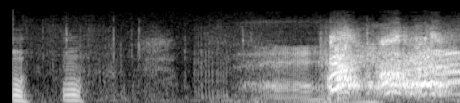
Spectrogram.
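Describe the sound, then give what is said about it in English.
A dog in a film scene gives two quick, sharp barks, followed by a louder, drawn-out yelping cry that rises and fills the rest of the moment. “Yeah, dog.”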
